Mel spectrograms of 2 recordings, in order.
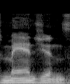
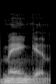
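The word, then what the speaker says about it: mangeons: G sound right so to preserve that soft G sound we add an E before the endings that start with a or o so the news form becomes mangion instead of Mangin exactly it's like we're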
